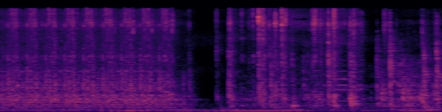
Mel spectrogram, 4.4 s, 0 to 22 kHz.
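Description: Bernina B 770 sewing machine stitching a seam in a rapid, even run, then stopping about halfway through, followed by a few scattered clicks.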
